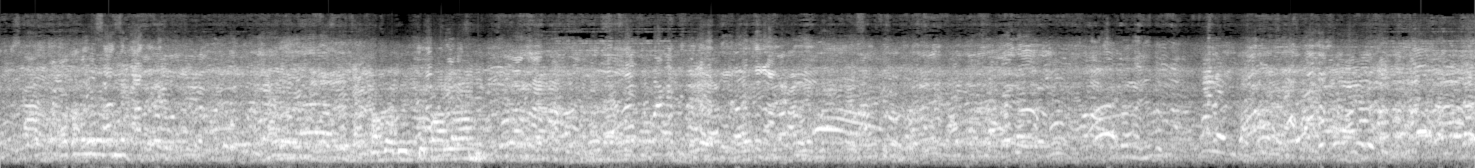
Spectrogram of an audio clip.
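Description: A large crowd of spectators chattering loudly, many voices talking over one another.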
